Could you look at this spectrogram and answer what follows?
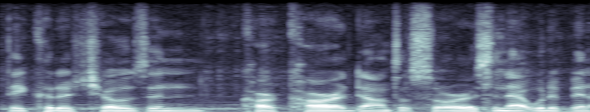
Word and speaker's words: Carcharodontosaurus: It's just some people mispronounce it. It's Carcharodontosaurus.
